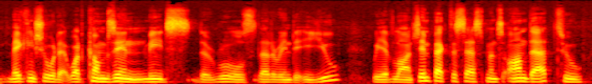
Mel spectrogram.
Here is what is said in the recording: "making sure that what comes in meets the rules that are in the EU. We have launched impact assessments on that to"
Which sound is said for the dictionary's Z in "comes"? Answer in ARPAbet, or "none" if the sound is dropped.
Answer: Z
